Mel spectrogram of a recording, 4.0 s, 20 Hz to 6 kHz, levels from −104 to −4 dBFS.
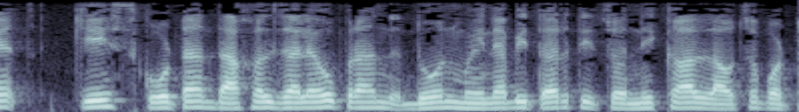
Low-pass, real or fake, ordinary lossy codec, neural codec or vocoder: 5.4 kHz; real; none; none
